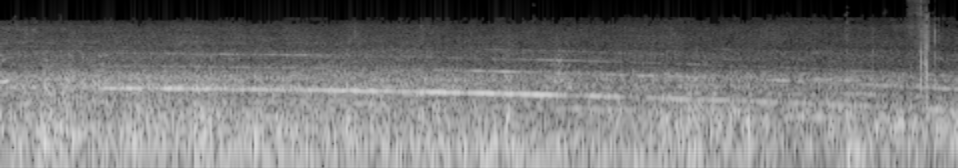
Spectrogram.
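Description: A bus motor whines and slowly drops in pitch as the bus slows down.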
